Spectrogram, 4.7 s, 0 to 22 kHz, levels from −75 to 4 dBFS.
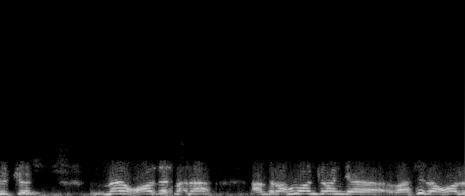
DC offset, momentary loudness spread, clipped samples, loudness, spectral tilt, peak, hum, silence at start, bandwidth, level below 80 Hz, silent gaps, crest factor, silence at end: under 0.1%; 8 LU; under 0.1%; -19 LUFS; -3.5 dB/octave; -6 dBFS; none; 0 s; 4.2 kHz; -66 dBFS; none; 12 dB; 0 s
